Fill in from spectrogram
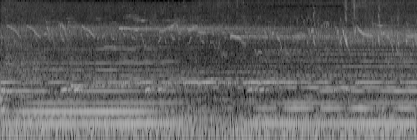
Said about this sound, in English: Birds singing.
